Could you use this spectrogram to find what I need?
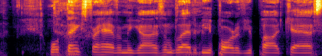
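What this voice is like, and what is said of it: Southern bayou accent. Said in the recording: “Maybe from down south, maybe from the bayou ... this brother has a different accent than Pastor Jonathan and myself”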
